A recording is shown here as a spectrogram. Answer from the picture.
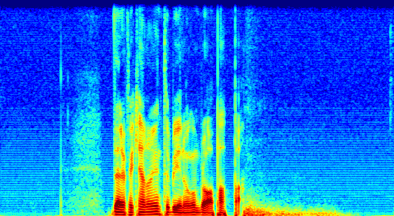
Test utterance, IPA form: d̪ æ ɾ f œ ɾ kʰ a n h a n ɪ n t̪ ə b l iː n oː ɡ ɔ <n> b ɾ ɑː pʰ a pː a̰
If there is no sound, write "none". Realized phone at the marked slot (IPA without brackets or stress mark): n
